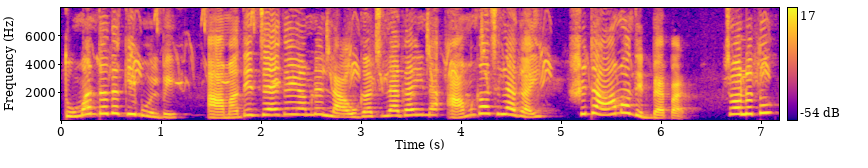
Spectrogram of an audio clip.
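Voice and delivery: defiant retort. Acted. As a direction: brush off the brother-in-law. Defiant about the elder brother.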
